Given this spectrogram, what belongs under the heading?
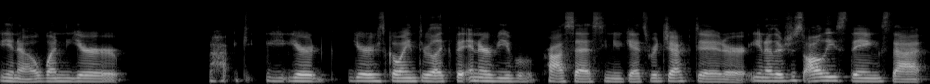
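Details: Adult woman who stutters, speaking in an interview; stuttering.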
